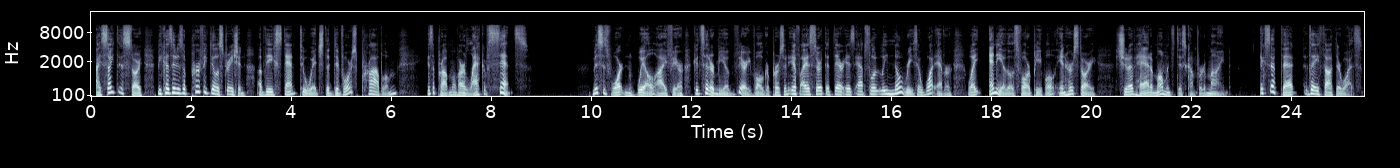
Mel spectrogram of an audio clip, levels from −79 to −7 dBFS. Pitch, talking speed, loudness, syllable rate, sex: 125 Hz, 165 wpm, -20 LUFS, 5.1 syllables/s, male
